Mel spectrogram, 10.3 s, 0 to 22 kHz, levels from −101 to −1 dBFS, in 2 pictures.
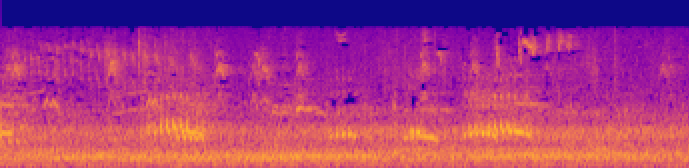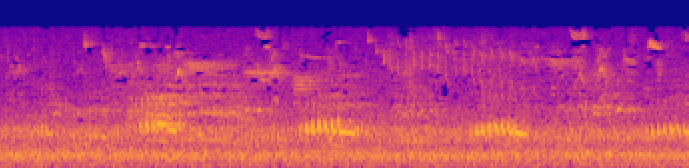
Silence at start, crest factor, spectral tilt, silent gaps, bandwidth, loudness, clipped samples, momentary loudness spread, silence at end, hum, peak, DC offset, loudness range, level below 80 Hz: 0 s; 18 dB; -4 dB/octave; none; 11.5 kHz; -24 LUFS; under 0.1%; 7 LU; 0 s; none; -6 dBFS; under 0.1%; 2 LU; -50 dBFS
